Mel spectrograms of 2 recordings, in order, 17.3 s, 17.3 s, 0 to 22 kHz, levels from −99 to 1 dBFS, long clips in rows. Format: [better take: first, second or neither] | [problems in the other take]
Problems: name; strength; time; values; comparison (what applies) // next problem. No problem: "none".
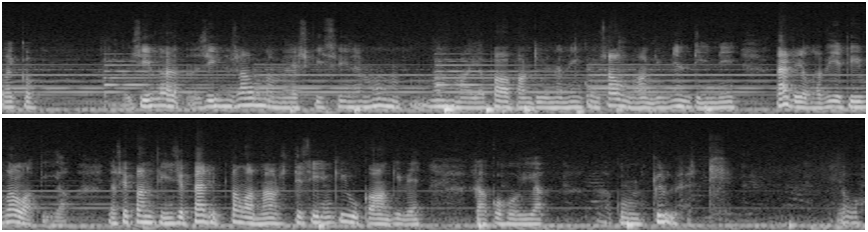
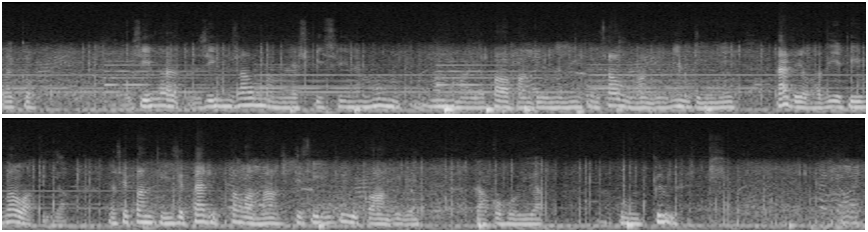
first | background sound (Livestock, farm animals, working animals); 14 dB below the speech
